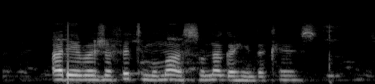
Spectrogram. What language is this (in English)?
Kinyarwanda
